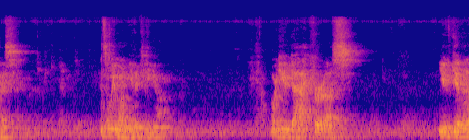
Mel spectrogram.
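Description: A man speaks calmly through a microphone in a large echoing room, with pauses between phrases.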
